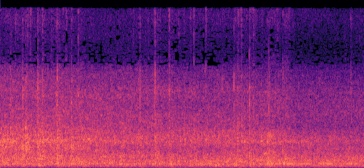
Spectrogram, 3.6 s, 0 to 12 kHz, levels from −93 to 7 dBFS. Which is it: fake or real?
real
